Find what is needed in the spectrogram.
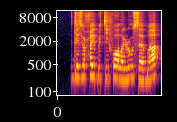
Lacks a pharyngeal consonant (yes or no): no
